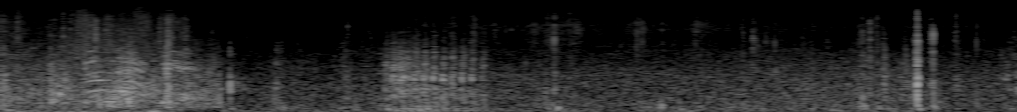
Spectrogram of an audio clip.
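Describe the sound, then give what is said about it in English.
Horse whinnying and hooves as a horse and pack mules bolt after a grizzly bear bars the trail and the rider is thrown. A loud neigh opens, another cry follows, then scattered hoof clatter fades out. “Ennis's horse rears up and throws him. The horse and mules run off.”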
